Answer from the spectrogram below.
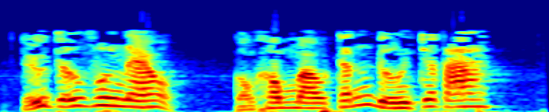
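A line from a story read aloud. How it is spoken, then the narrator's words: Angry loud shout. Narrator (Vietnamese): Kẻ dẫn đầu toán quân giận dữ quát lớn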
